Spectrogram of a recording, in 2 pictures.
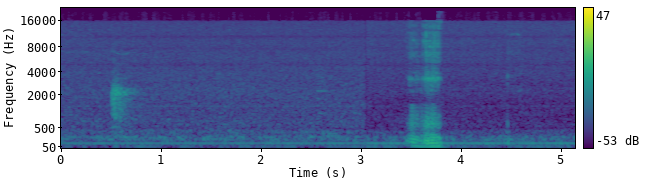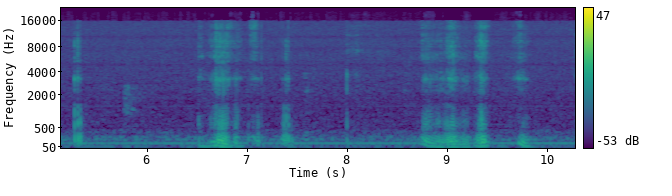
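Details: Brown nine-year-old cockapoo dreaming and snoring in its sleep: low, raspy snorts and snores in short bursts every couple of seconds, some doubled, over a steady low background hum.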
